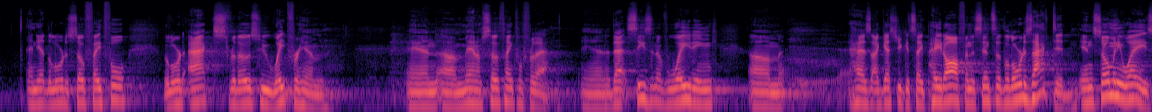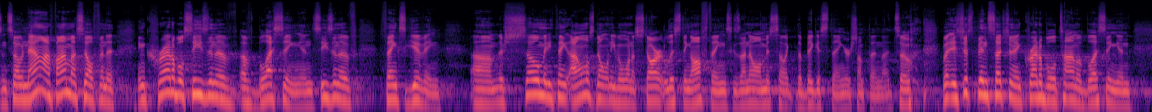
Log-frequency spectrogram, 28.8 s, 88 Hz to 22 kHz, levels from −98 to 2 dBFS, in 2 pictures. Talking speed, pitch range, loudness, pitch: 220 wpm, 130-165 Hz, -38 LUFS, 145 Hz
